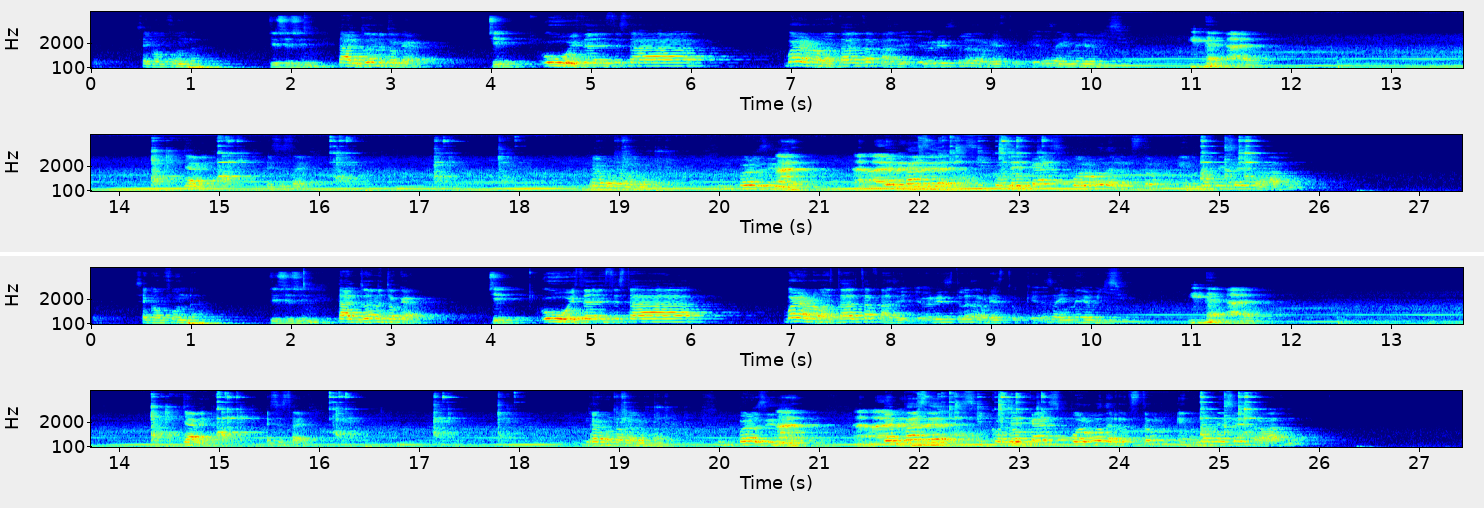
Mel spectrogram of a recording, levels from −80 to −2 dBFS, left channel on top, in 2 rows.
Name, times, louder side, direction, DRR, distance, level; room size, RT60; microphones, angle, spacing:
voice 1, 0.5-1.1 2.5-3.3 4.5-6.1 6.9-10.3 14.6-15.0 15.5-15.9 18.6-19.6 20.0-20.7 21.6-25.8, right 2 dB, 65° right, 1 dB, 0.5 m, -28 dB
voice 2, 1.8-2.3 4.0-4.2 11.0-11.6 20.6-20.8 21.3-22.4 22.9-23.0, equal, 25° left, -5 dB, 0.8 m, -27 dB
sound 1, 8.5-25.0, left 5 dB, 50° left, 0.4 m, -36 dB
sound 2, 14.3-15.4 16.1-16.4 17.1-17.4 17.8-18.0 18.7-19.8 20.6-20.7 22.0-23.4 23.6-23.7 24.8-25.4, right 1 dB, 40° right, 0.9 m, -34 dB
2.9 x 2.0 x 3.5 m, 1.1 s
head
